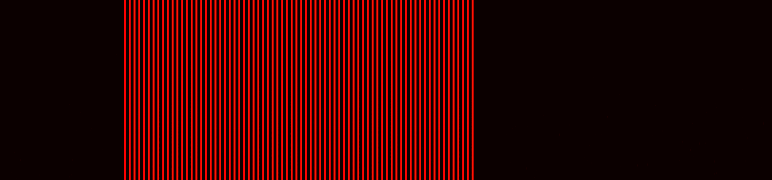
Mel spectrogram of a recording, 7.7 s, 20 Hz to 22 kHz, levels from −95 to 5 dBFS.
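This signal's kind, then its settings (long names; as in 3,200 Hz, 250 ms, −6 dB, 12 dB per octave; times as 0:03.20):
impulse train 21 per second, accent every 0, −6.5 dBFS 3.49 s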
